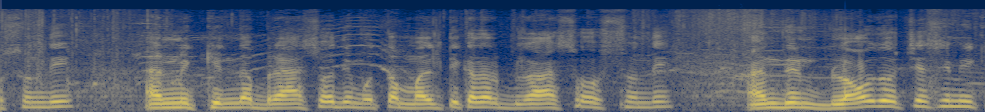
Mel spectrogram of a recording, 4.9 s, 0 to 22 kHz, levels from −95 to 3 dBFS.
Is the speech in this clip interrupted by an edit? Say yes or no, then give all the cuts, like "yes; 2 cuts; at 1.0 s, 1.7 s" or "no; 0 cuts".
no; 0 cuts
